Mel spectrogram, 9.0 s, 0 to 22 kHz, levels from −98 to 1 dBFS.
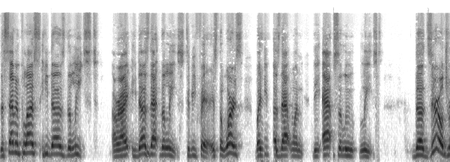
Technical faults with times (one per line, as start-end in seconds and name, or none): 5.23-5.50 burst of packet loss
7.53-7.59 intermittent contact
